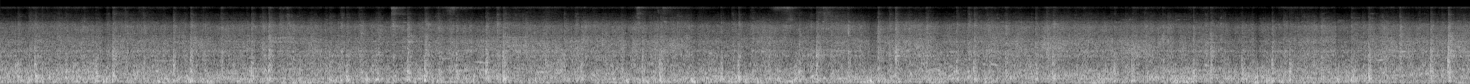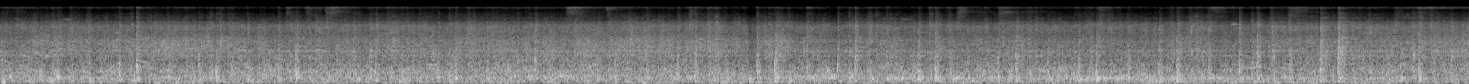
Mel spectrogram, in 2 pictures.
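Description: Subak Raftar Express railcar running along the track: a steady rumble of wheels on rails with faint clicks scattered through it.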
